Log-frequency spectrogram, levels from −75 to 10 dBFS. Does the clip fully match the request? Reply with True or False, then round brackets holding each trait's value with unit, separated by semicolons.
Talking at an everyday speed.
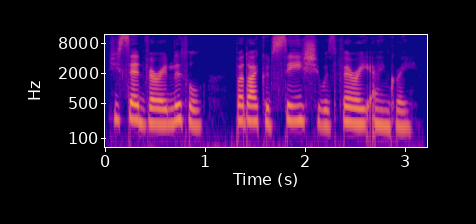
False (225 wpm)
